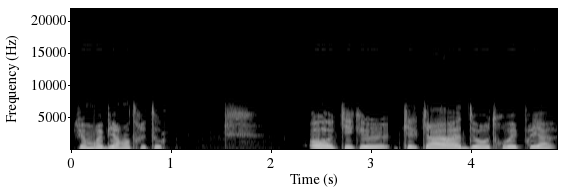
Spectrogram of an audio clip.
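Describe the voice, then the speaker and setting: A woman's voice: sits high, level tone, normal speed, no echo. A young woman reading dialogue from a visual novel aloud, often stumbling and restarting lines. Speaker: fan reader voicing a visual novel. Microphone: old gaming headset. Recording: dull lo-fi gaming headset mic.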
